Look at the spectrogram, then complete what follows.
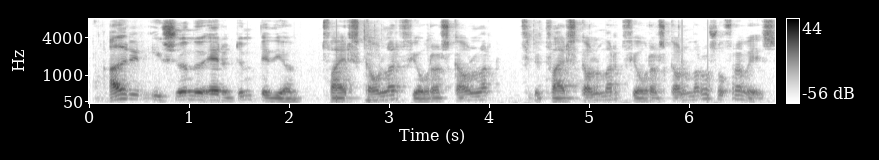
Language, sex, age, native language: Icelandic, male, 40-49, Icelandic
